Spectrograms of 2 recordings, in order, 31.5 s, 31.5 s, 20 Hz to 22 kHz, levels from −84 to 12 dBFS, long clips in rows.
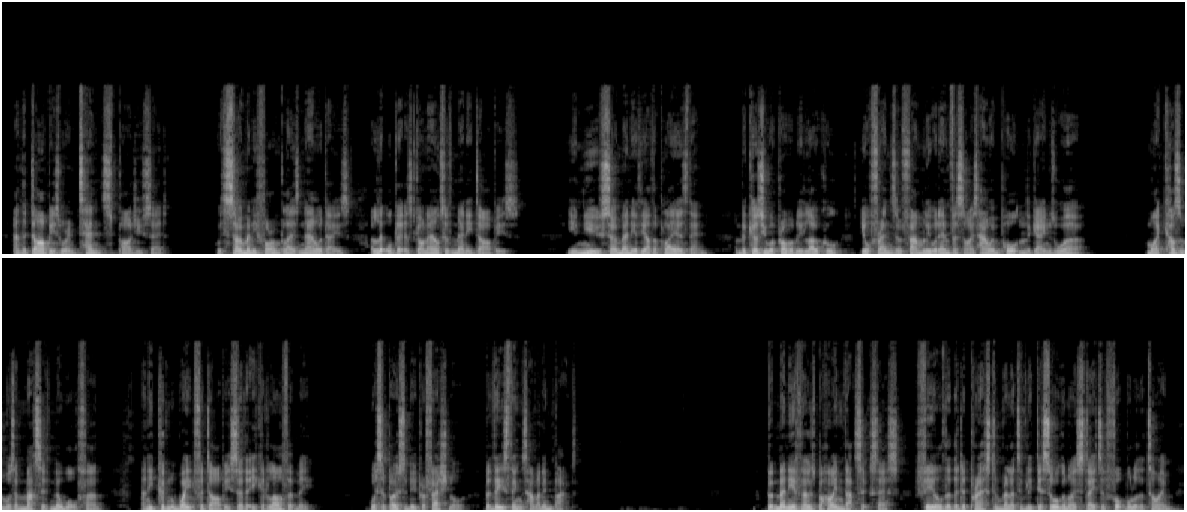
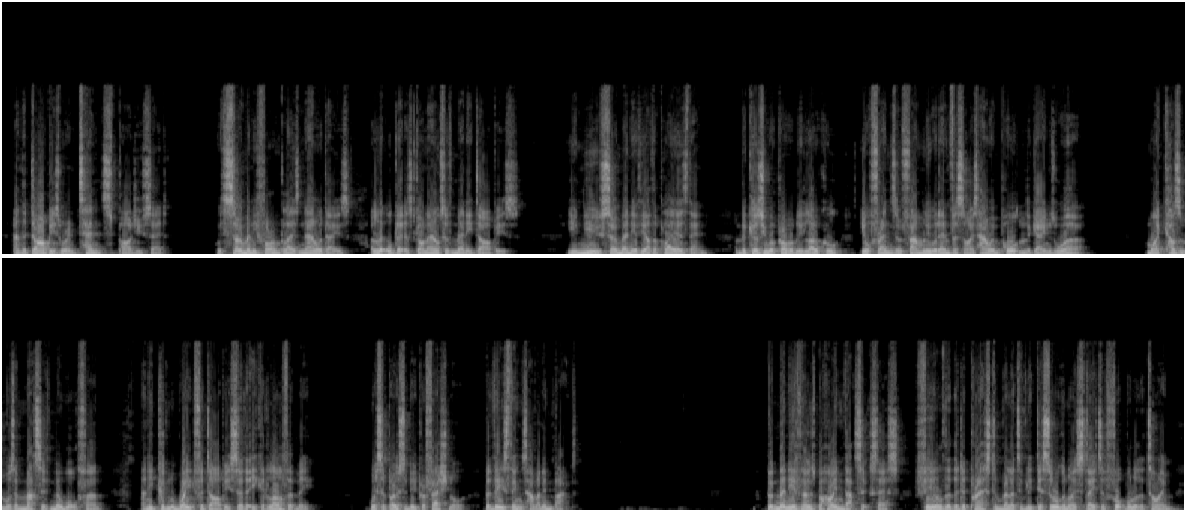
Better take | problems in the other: first | distortion; slight; 10 dB below the speech

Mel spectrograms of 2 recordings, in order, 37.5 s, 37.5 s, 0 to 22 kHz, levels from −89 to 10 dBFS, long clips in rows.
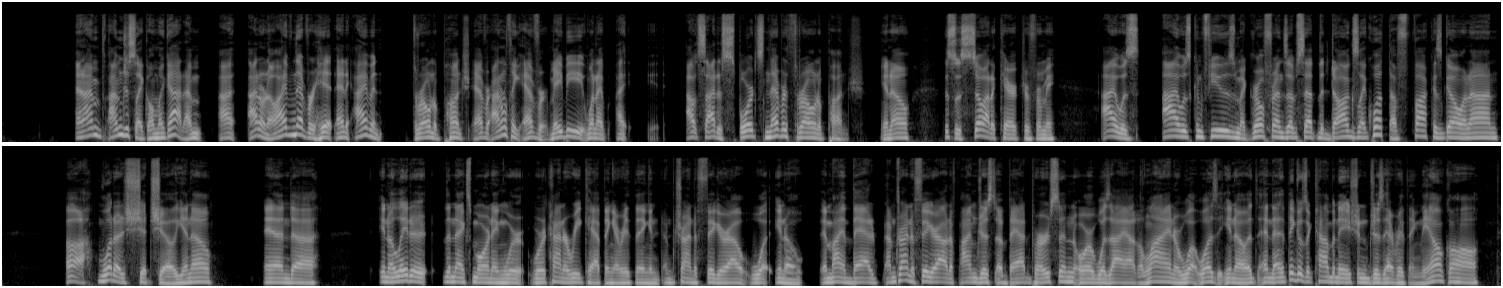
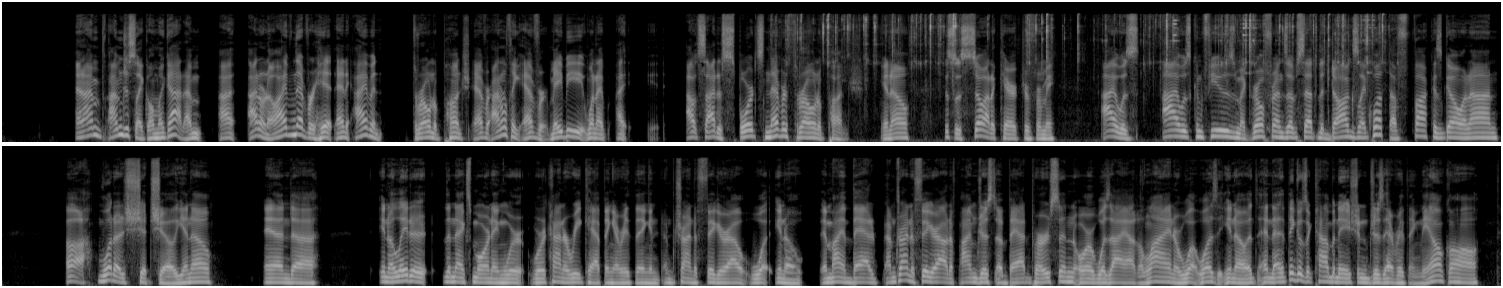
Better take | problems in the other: first | jangling keys; loud; from 10 to 17 s; peak 6 dB above the speech

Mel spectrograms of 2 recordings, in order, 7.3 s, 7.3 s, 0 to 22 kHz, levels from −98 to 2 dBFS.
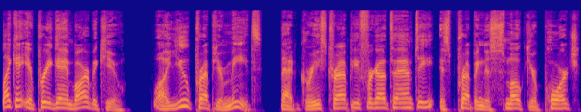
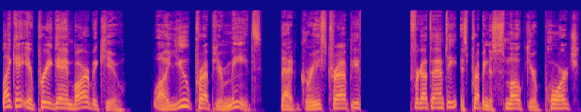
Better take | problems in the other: first | audio freezing; at 4.5 s for 0.5 s

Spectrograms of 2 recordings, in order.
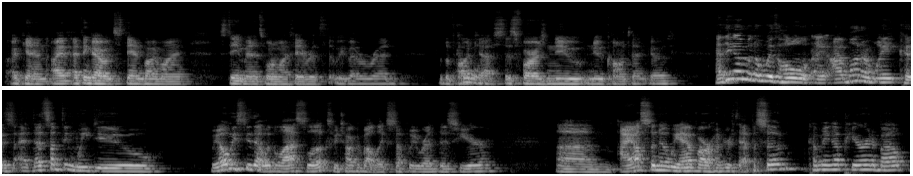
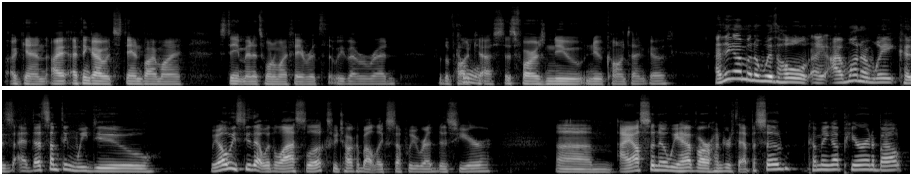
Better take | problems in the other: second | off-mic speech; far // room echo; very slight; dies away in 0.2 s

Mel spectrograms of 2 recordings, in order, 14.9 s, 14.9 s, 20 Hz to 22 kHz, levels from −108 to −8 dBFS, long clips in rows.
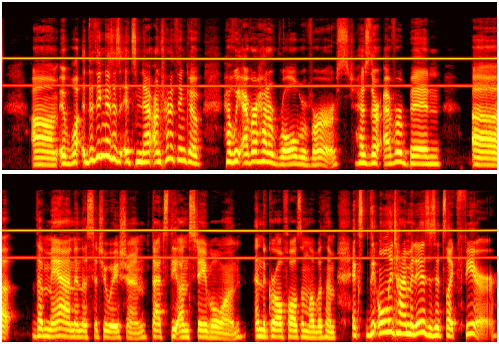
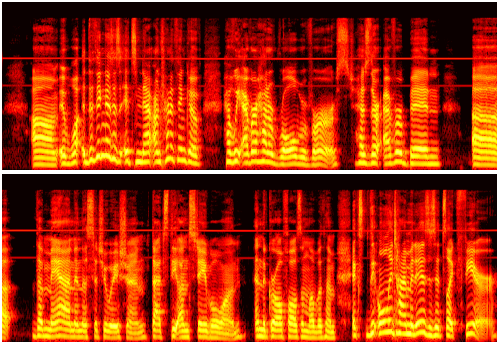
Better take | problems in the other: second | high-pitched whine; loud; throughout; 5.5 kHz, 7 dB below the speech; faint in the second

